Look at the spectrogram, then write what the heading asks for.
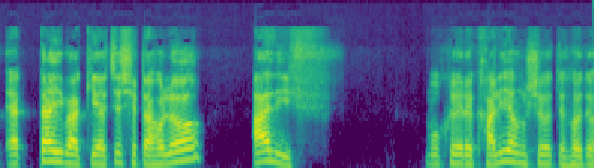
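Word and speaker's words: ا: 18 নম্বর মাখরাজ একটাই বাকি আছে, সেটা হলো আলিফ।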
